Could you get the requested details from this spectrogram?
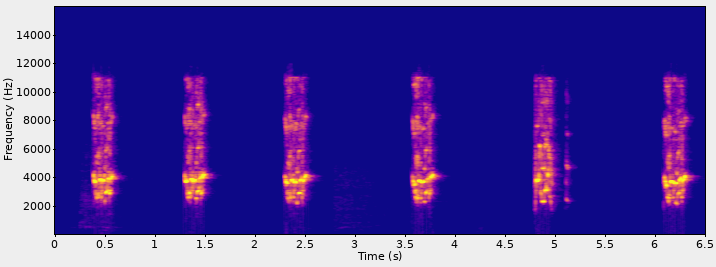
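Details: Steady series of six loud, grating chirps, roughly one per second, from two rosy-faced lovebirds huddled at an entrance.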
